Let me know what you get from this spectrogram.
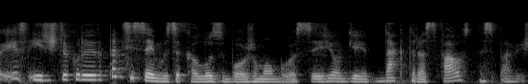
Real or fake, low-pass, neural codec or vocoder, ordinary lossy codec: fake; 7.2 kHz; codec, 16 kHz, 0.5 kbps, X-Codec, WavLM features, trained on Multilingual LibriSpeech; AAC, 64 kbps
